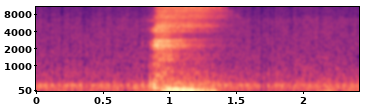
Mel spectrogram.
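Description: Near silence, broken by one faint breath into a handheld microphone about a second in.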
